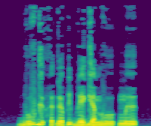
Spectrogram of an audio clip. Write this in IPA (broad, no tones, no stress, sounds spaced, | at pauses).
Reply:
b u v ɡʲ u h ɘ ɠ ɘ p i b e ɡʲ a m v u | m ɨ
